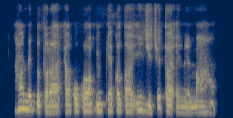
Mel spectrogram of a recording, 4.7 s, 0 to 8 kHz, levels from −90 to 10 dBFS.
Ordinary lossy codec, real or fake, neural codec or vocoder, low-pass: none; fake; codec, 32 kHz, 1.9 kbps, SNAC; 7.2 kHz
